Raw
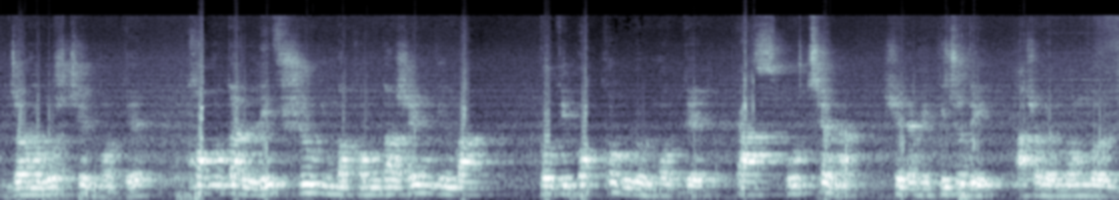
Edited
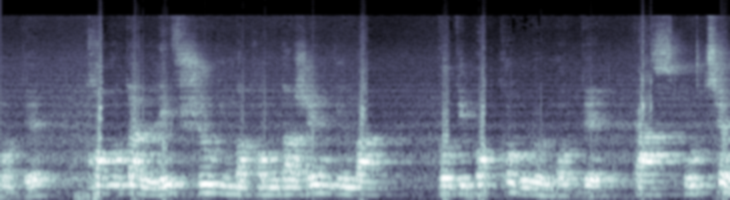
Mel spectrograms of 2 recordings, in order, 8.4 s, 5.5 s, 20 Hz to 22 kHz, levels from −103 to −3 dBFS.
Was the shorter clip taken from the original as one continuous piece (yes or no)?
yes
